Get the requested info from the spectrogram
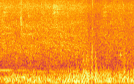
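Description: Wind buffeting the camera's microphone, a loud, irregular low rumble, over the wash of small waves on a shallow beach.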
